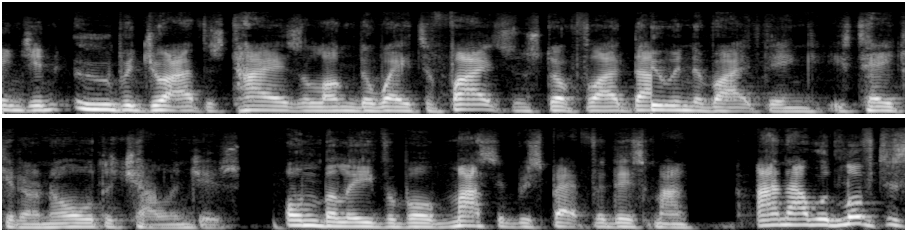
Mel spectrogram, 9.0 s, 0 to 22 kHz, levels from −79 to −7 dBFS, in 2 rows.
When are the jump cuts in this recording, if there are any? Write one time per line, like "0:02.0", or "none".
0:03.2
